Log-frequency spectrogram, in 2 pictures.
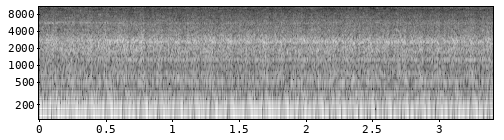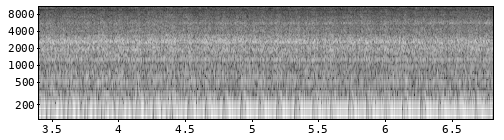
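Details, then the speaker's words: Carbureted engine after installing and timing a Holley carburetor: steady, even low rumble at idle with no misses, knocks or hunting; idling smoothly. "all right so she's idling pretty good behind me here"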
